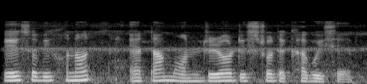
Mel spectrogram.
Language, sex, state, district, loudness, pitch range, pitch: Assamese, male, Assam, Sonitpur, -16 LUFS, 155-180 Hz, 165 Hz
